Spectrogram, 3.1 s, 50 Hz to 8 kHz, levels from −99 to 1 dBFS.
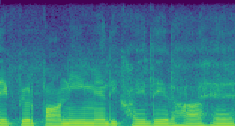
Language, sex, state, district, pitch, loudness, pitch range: Hindi, male, Jharkhand, Ranchi, 120 Hz, -16 LUFS, 115-120 Hz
